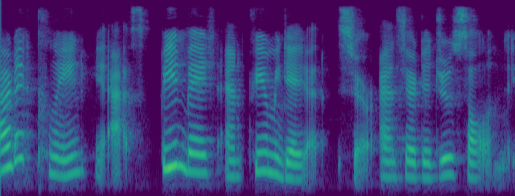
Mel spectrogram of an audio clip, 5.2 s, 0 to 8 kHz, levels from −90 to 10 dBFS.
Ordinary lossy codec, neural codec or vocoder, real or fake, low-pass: MP3, 64 kbps; autoencoder, 22.05 kHz, a latent of 192 numbers a frame, VITS, trained on one speaker; fake; 7.2 kHz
